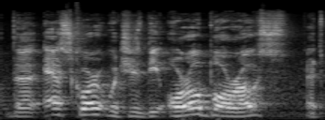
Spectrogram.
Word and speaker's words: Ouroboros: huh um now the escort which is the Ouroboros that's pronounced Ouroboros it's the temporal Raider these are gonna be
